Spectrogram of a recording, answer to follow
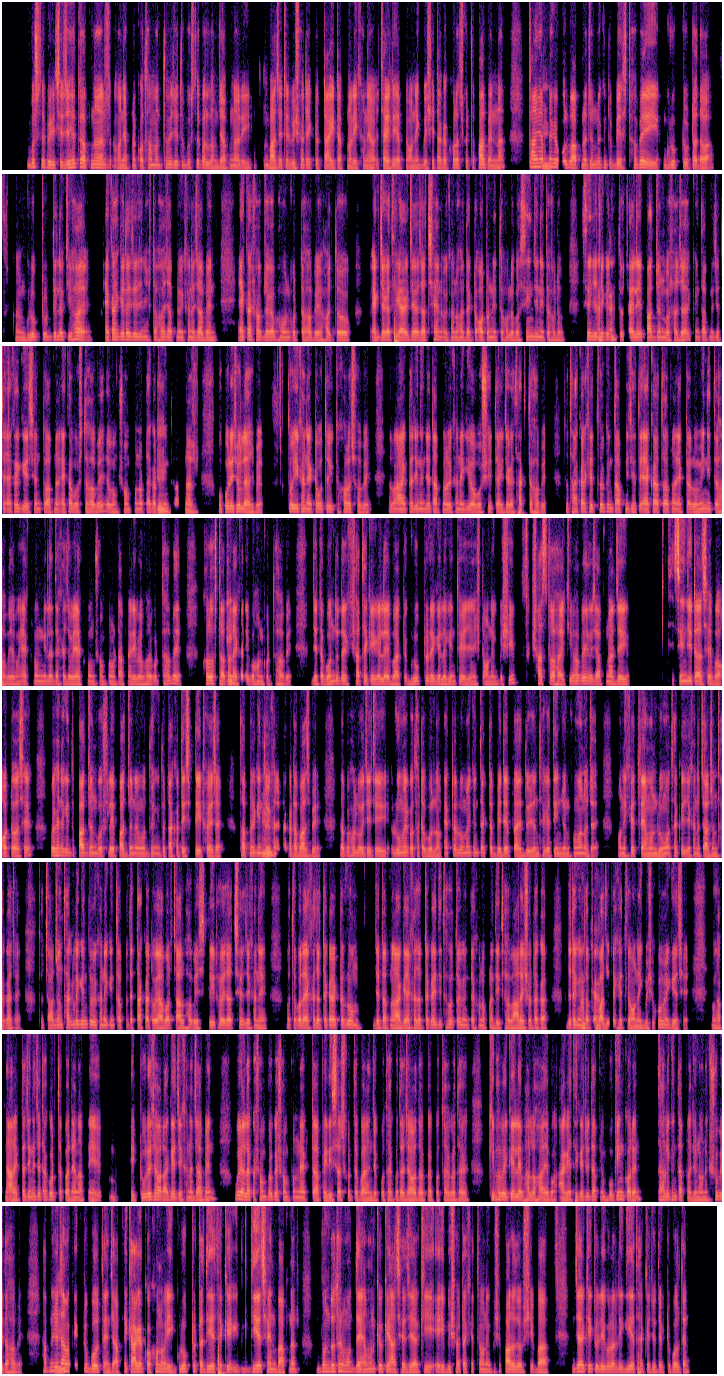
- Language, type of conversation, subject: Bengali, advice, ভ্রমণের জন্য বাস্তবসম্মত বাজেট কীভাবে তৈরি ও খরচ পরিচালনা করবেন?
- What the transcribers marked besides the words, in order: lip smack; tapping; tsk; tsk; "সাশ্রয়" said as "সাচরয়"; tsk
